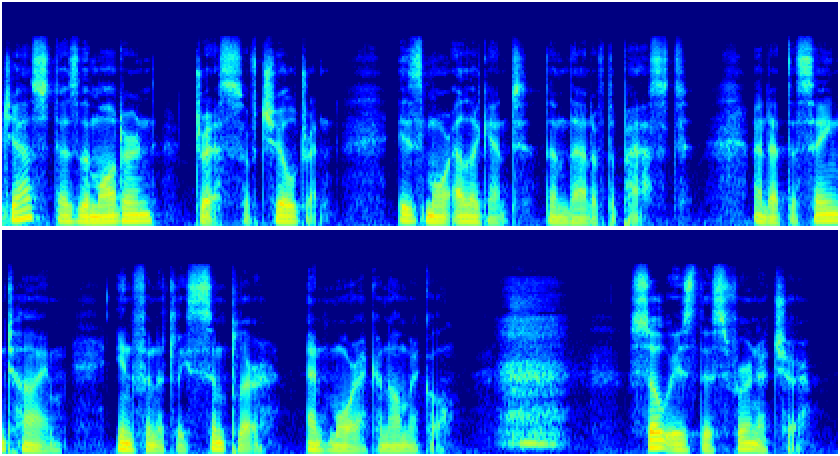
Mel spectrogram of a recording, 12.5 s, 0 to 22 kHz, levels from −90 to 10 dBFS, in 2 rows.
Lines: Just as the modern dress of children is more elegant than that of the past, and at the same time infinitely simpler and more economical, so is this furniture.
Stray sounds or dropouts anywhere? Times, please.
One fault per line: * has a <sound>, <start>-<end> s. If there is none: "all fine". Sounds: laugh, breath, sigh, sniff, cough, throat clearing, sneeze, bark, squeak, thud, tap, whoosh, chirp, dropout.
* has a breath, 10.0-10.6 s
